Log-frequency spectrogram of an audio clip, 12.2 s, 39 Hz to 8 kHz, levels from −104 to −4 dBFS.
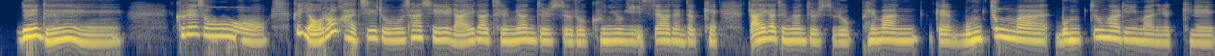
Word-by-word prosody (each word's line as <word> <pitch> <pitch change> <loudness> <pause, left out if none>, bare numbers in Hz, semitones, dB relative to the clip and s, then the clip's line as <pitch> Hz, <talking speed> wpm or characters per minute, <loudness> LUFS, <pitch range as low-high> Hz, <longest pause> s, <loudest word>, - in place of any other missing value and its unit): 네네. 175 - +4 0.5
그래서 265 - +1 0.2
그 360 - +1
여러 410 - +6
가지로 185 - -2
사실 200 -4 -1
"나이가 170 +5 0
들면 180 +2 -1
들수록 160 -2 -5
근육이 170 -1 -3
있어야 175 0 -3
된다." 160 -2 -4
이렇게 155 0 -6 0.3
나이가 195 +5 +5
들면 175 -3 -2
들수록 160 -1 -8
배만 175 0 -1
이렇게 160 -1 -3
몸뚱만 195 - +2
몸뚱아리만 180 -2 -1
이렇게 150 -1 -9
175 Hz, 275 characters per minute, -21 LUFS, 165-200 Hz, 0.5 s, 여러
